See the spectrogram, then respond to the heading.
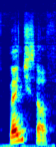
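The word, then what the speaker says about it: Mönchshof: Monshoff.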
